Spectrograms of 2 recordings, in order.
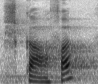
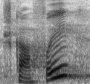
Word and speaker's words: шкаф: по русски итак существительное шкаф мужского рода неодушевленное в единственном числе во всех падежах при изменениях ударения падает на а то есть шкафа шкафом шкафу в предложный падеж имеет две формы где шкафе и шкафу и та и другая имеет право на существование а вот во множественном числе ударение перемещается на второй слог шкафы шкафом шкафах шкафами так что почаще открывайте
